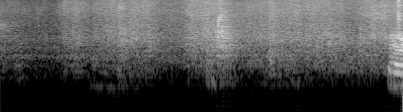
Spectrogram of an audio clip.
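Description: Plastic bubble wrap being crumpled and handled, with the rustle of a fabric drawstring bag: soft, irregular crinkling.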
